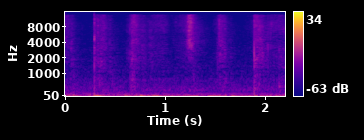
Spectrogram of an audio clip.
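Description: A deck of tarot cards being shuffled by hand, in several brief strokes.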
